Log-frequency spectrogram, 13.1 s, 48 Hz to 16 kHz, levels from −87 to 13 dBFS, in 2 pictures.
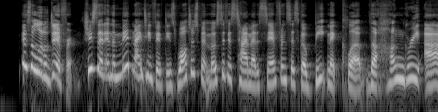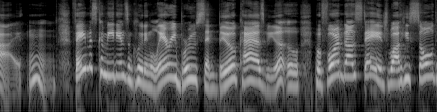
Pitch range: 240-370 Hz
